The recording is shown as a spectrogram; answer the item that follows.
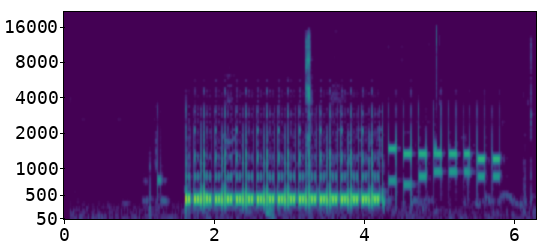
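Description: Uniden XDECT cordless phone handset: a short key beep, then a loud, rapidly fluttering low dial tone for about three seconds, then about ten quick two-note keypad tones as a phone number is dialled.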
